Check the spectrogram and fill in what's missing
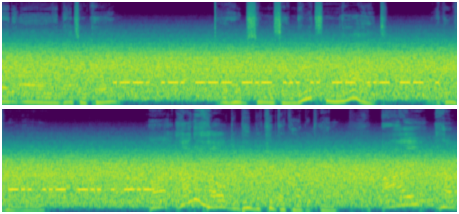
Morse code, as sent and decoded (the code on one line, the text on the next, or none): .--. .-. --- -.- ... .. -- ..- -- . / -.. ..- -.. . -.-
PROKSIMUME DUDEK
